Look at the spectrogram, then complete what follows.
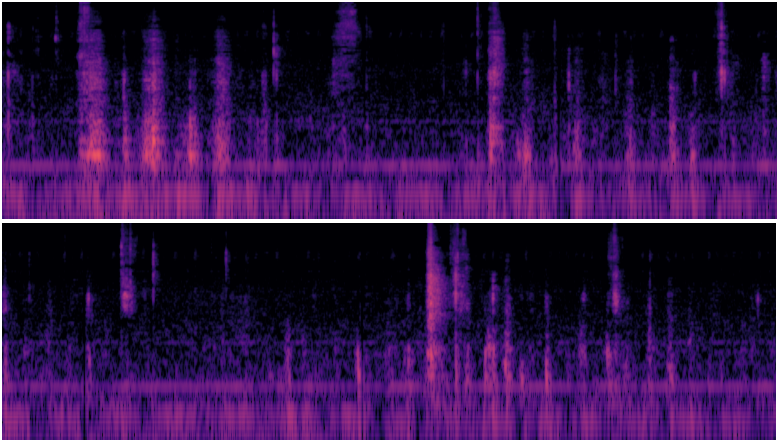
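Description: Close-miked chewing and biting of a soft cream-filled crepe pastry: irregular wet mouth clicks, with the loudest clusters about a second in and about nine seconds in.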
